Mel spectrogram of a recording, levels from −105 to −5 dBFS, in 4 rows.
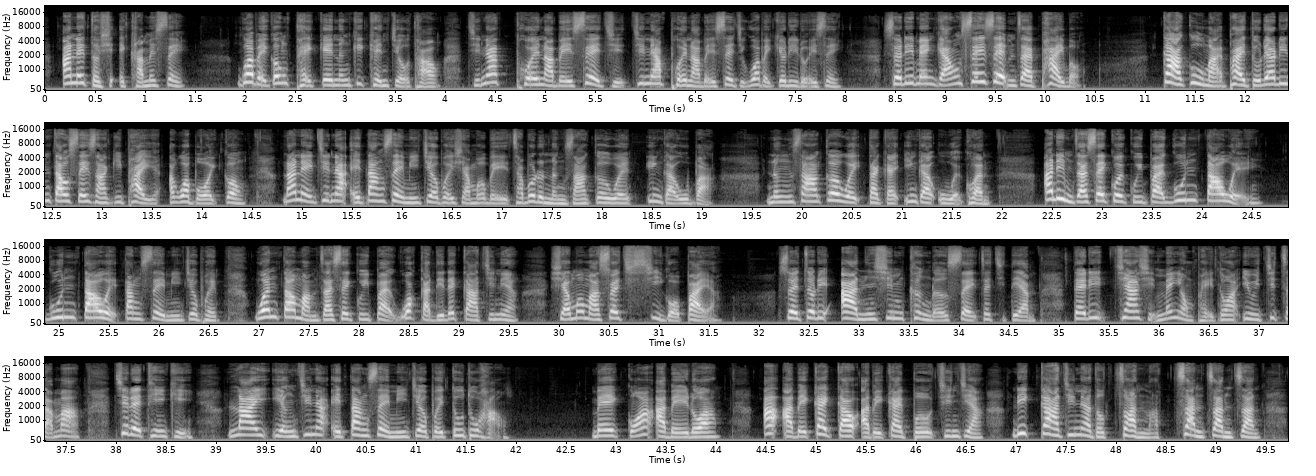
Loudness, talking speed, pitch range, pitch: -23 LUFS, 260 characters per minute, 210-300 Hz, 250 Hz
